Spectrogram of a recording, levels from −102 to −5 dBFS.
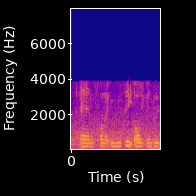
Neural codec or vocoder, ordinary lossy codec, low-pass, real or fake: autoencoder, 48 kHz, 128 numbers a frame, DAC-VAE, trained on Japanese speech; AAC, 16 kbps; 7.2 kHz; fake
